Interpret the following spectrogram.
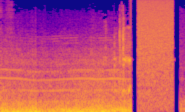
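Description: Wind buffeting and road rumble inside a moving car with a rear window open, loud and low, with a faint steady whine over it. Near the end it cuts out abruptly for a short, hiss-like burst of noise, a title-card transition effect.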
